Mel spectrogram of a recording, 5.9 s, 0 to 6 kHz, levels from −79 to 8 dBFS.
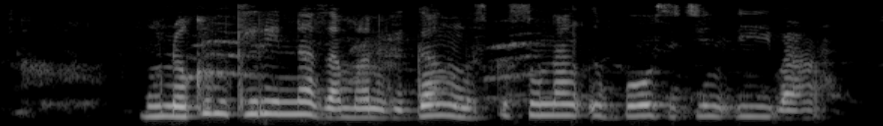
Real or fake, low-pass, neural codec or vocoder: real; 5.4 kHz; none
